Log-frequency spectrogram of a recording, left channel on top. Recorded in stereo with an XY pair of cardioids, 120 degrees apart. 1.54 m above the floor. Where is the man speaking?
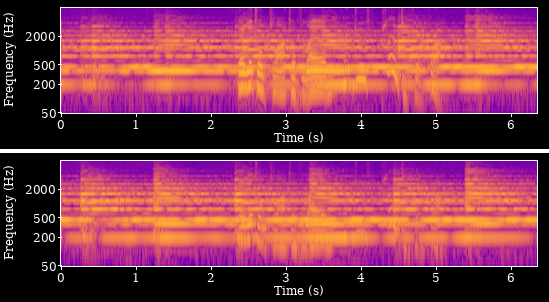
45° left, 1.1 m.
